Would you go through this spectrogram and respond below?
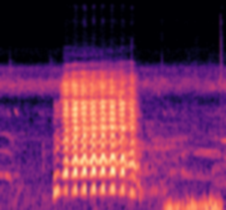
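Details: Goat being moved and tied up early in the morning, just after six, in bad weather: one loud, quavering bleat lasting under a second, strongly pulsed with about eight rapid wavers, then low rustling.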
